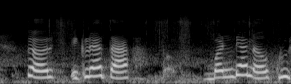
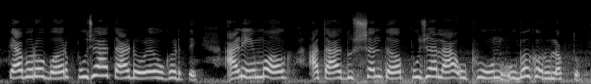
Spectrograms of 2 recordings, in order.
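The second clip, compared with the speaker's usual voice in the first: ordinary delivery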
